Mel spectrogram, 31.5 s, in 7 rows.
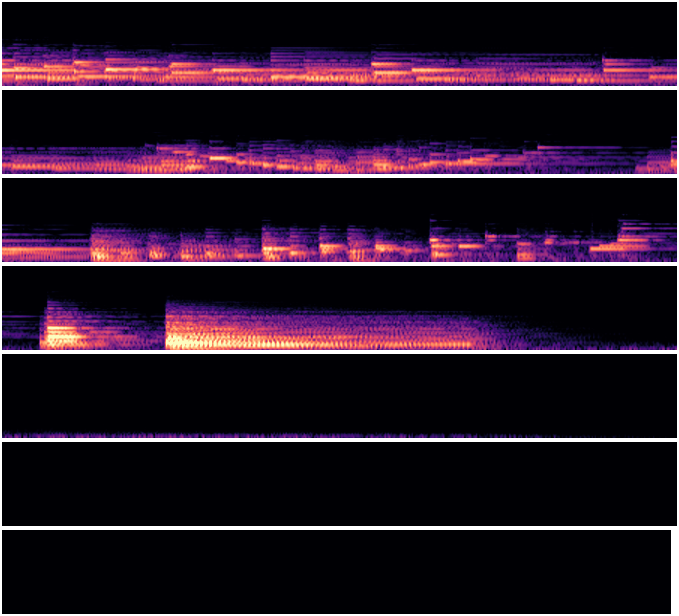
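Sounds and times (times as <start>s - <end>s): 
piano intermezzo in C: 0.0s - 20.1s.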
